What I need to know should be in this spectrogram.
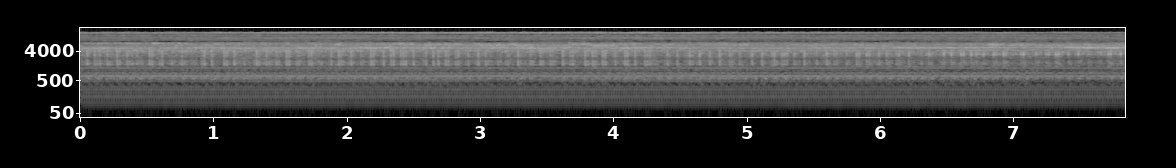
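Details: Steady droning motor hum with a fast rattling buzz from a running nebulizer compressor; nebulizer running.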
